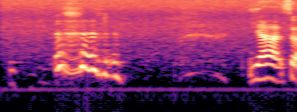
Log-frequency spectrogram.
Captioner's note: chuckles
